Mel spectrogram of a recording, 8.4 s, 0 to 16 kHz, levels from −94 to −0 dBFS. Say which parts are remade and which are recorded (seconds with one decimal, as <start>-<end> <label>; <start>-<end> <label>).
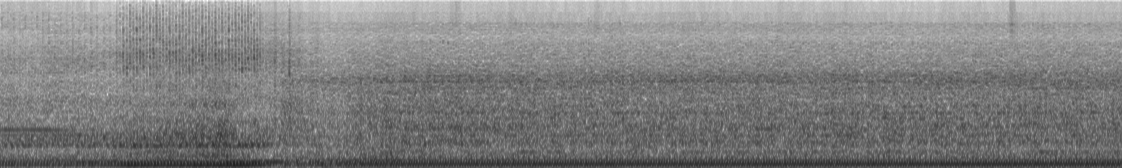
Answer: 0.0-2.0 recorded; 2.0-3.0 remade; 3.0-8.4 recorded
